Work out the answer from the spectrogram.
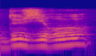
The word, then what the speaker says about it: DeGiro: Tu peux aller voir sur Bourse Direct ou sur Bink, BINCK, ou sur DeGiro. Donc DeGiro, ça s'écrit DEGIRO.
